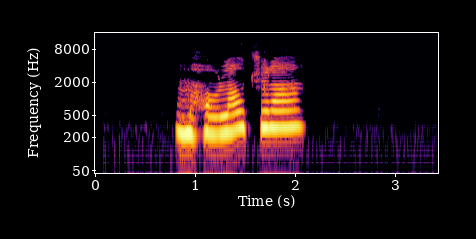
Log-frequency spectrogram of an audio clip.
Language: Cantonese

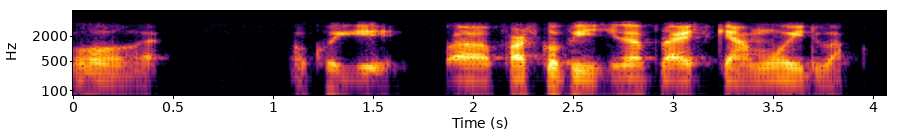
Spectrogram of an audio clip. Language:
Manipuri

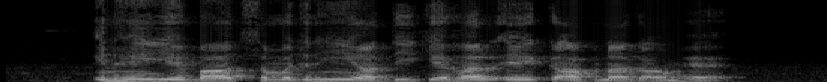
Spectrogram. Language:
Urdu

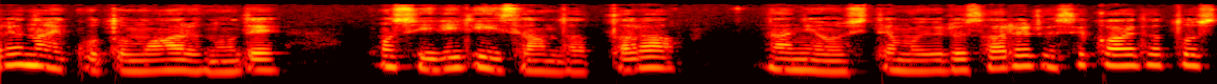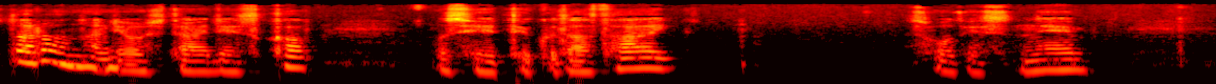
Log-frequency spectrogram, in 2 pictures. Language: Japanese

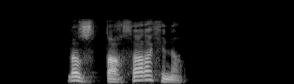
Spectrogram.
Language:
Kabyle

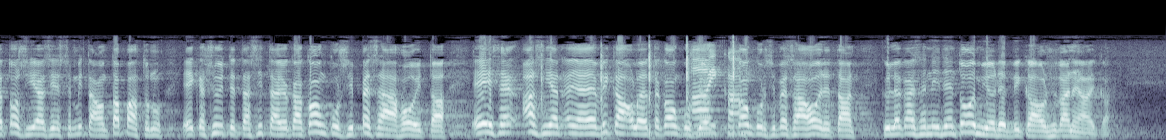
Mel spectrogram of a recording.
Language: Finnish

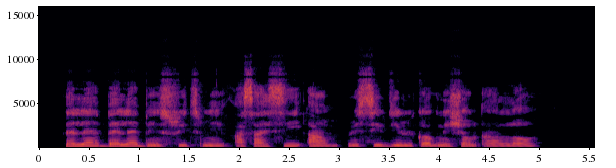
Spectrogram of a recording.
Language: Nigerian Pidgin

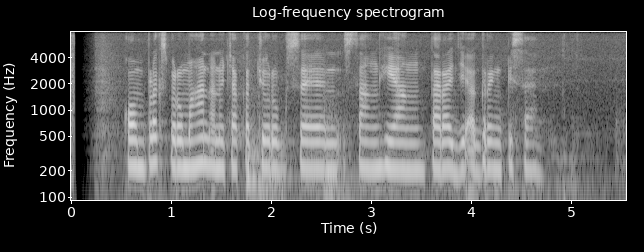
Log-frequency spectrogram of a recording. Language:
Sundanese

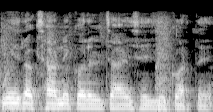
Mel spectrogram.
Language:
Maithili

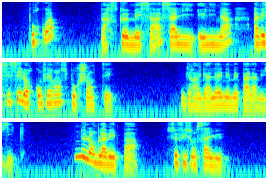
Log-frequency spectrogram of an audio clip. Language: French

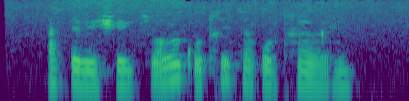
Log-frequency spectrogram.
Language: Georgian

